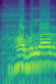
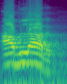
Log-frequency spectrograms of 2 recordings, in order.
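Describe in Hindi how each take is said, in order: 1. शब्द सुनाई देने वाली h ध्वनि से शुरू होता है। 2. शब्द स्वर से शुरू होता है, h नहीं है। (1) "हाबलार नहीं होता है एच से" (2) "आबलार होता है"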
